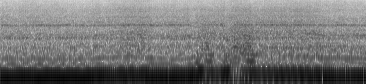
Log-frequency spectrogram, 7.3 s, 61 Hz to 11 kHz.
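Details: Yamaha XJ600 running on auxiliary fuel bottle after new battery, choke pulled fully out: steady low engine note catching, brief dip and recovery, then settling into a smooth idle.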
